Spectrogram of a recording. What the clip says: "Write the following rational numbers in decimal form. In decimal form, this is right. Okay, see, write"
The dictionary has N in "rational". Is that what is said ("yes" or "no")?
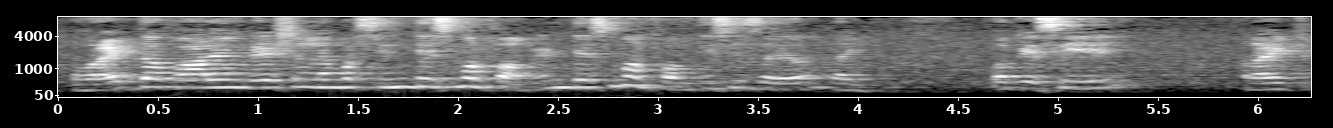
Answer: no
